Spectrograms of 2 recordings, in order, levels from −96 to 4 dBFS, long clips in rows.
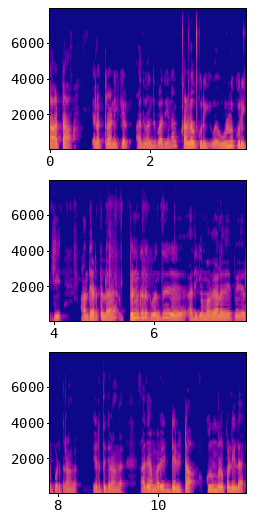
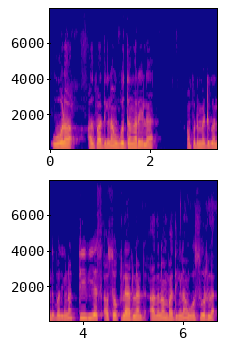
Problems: none marked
